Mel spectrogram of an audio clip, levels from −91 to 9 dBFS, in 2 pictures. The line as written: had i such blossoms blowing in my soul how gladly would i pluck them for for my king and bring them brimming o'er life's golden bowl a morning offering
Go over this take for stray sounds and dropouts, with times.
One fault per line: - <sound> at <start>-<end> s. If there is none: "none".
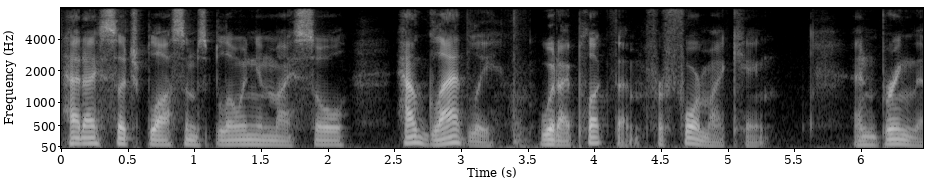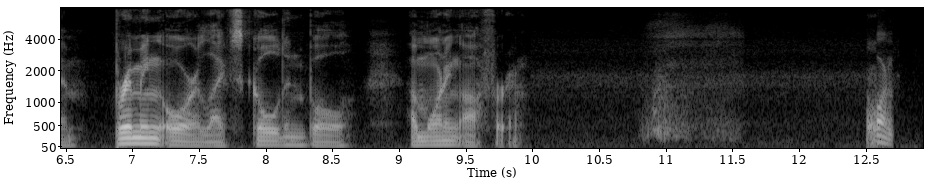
- sniff at 10.8-11.6 s
- laugh at 12.5-12.7 s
